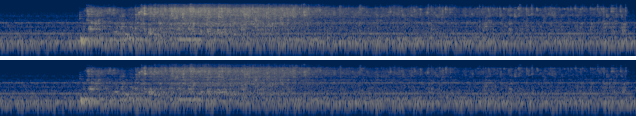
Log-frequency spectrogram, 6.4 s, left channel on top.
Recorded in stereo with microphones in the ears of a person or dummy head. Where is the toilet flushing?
25° left (ahead or behind), 0.7 m.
